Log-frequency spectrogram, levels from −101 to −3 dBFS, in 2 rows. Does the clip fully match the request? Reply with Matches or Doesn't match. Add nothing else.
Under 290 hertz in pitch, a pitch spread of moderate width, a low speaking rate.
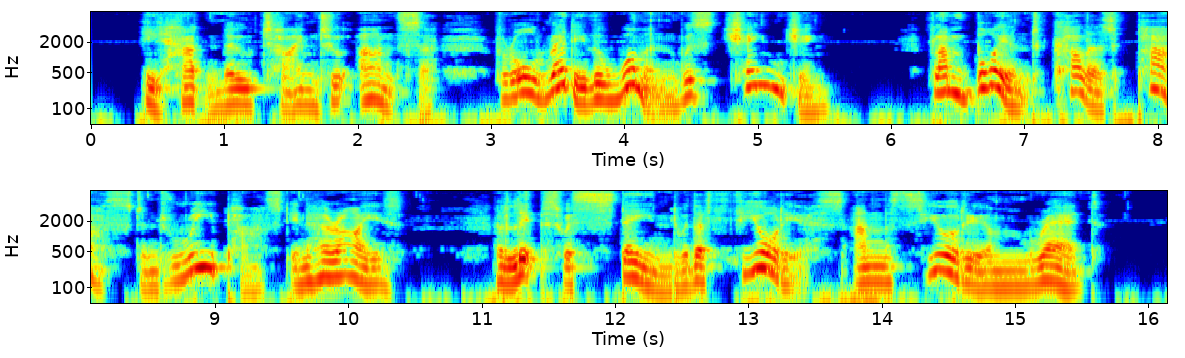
Doesn't match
